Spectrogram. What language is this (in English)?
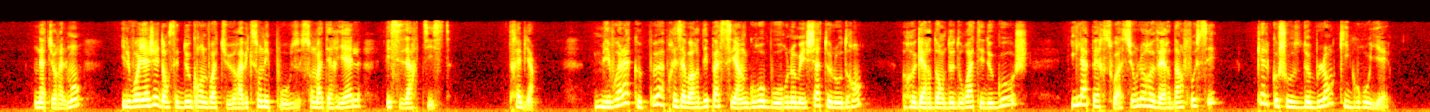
French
